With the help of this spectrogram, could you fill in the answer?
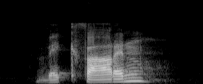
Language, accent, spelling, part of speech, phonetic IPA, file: German, Austria, wegfahren, verb, [ˈvɛkfaːrən], De-at-wegfahren.ogg
- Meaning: 1. to drive away, to drive off 2. to drive away, take away with a vehicle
